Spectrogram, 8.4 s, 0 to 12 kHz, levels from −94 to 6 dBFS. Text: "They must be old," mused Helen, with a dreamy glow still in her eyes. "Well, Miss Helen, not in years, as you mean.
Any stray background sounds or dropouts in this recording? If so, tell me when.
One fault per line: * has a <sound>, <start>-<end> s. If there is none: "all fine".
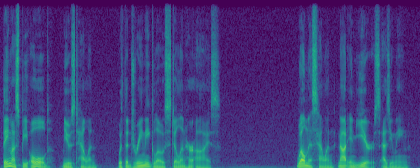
all fine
